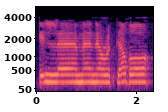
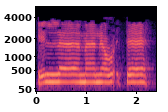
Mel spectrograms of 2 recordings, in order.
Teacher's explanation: التاء رققها الضاد فخمها · Shown in: first take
